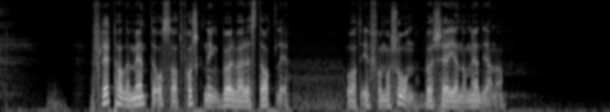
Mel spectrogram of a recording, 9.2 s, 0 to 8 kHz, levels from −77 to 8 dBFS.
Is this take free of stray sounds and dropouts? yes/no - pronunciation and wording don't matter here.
yes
